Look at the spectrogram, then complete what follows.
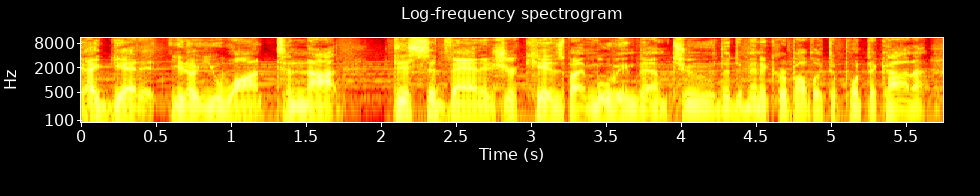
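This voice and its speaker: A man in his forties from the United States, talking candidly and with jokes, casually to camera as a vlogger. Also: mid-range voice. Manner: candid, joking, conversational.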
